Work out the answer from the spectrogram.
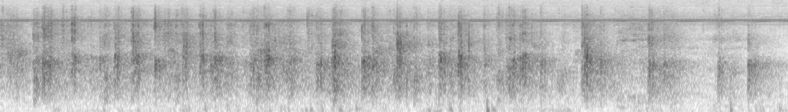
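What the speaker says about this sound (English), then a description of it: "A round of applause for Yemisi," A round of applause at a business conference panel, a small crowd clapping in quick irregular bursts that stay moderately loud and steady throughout.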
